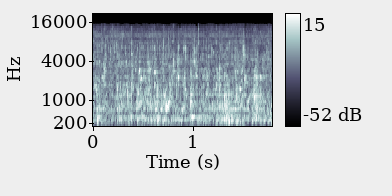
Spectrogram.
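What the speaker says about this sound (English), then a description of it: "Okay, so basically wash the rice. It's got starch in it, so basically wash it with your hands." Rice being washed by hand in a bowl of water, a steady sloshing and swishing of grains and liquid, close and continuous with no talking.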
